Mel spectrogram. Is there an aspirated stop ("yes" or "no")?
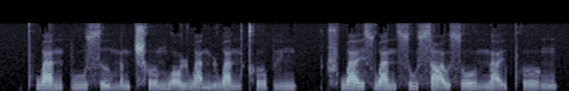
yes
